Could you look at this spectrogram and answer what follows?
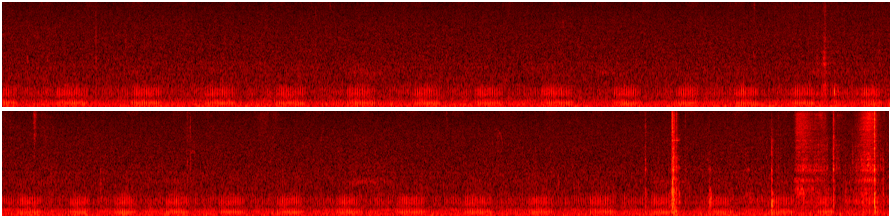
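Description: Cat purring steadily with nursing kittens, the purr swelling and fading with each breath about one and a half times a second. Near the end there is a sharp click, then a few seconds of rustling.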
